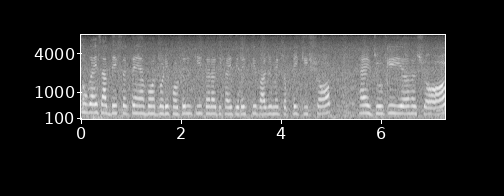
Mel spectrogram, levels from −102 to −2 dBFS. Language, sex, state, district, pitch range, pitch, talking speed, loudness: Hindi, female, Chhattisgarh, Sukma, 240-265 Hz, 255 Hz, 230 wpm, -17 LUFS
